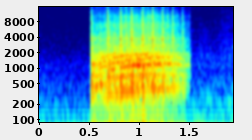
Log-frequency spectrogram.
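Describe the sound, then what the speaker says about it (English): Synkmark notification sound marking the start of bookmark syncing on a computer, a single buzzy, rattling tone lasting about a second, clear and alone against silence. "there will be another sound indicating that Synkmark has begun syncing"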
